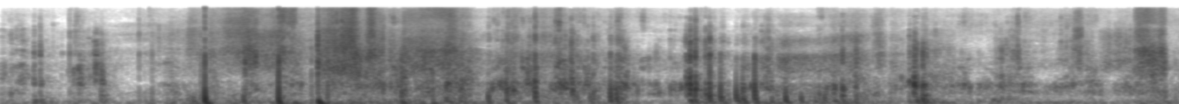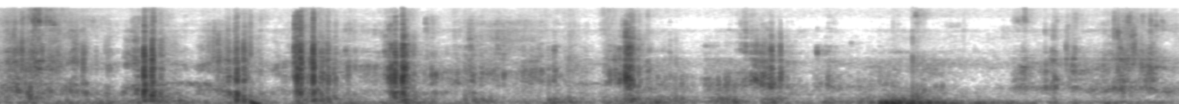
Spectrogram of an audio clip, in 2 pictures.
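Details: German Shepherd dog eating food: dense, irregular crunching and biting, sharp dry clicks and crackles in quick clusters, with louder bursts early on and softer munching toward the end.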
